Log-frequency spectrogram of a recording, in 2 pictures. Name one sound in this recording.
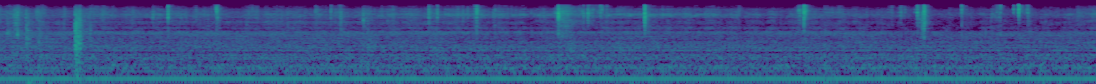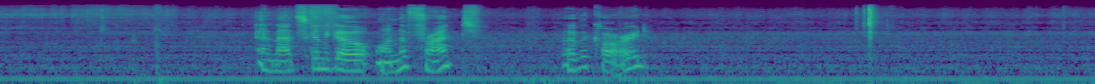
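Hands press and slide stiff paper with soft rustles and taps.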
